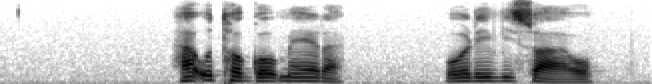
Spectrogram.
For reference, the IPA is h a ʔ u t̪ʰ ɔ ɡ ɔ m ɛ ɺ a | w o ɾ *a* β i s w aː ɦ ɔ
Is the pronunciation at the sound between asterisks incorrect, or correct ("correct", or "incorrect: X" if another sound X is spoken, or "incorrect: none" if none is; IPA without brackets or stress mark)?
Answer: incorrect: i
